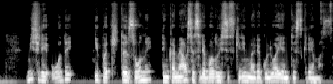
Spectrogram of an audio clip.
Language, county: Lithuanian, Panevėžys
